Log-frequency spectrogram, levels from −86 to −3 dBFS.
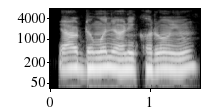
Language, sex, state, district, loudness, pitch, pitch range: Garhwali, male, Uttarakhand, Uttarkashi, -15 LUFS, 135 Hz, 130-145 Hz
